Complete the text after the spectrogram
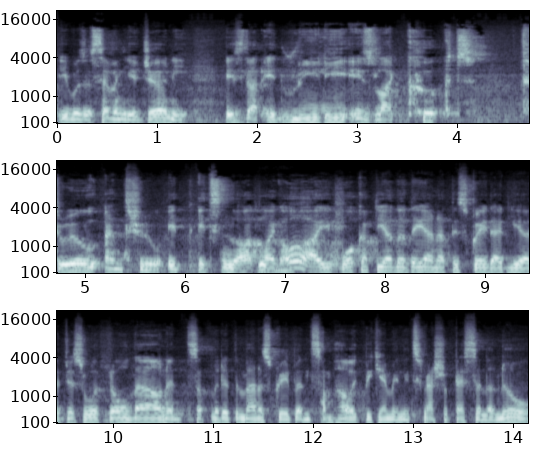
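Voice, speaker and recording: A man with a non-native accent at a medium pitch, fairly quick pace, very even loudness and ordinary pitch variation, over noticeable background noise. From Germany. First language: not English. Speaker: executive transition coach. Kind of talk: podcast interview.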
